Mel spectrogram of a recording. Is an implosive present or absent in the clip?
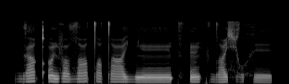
absent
